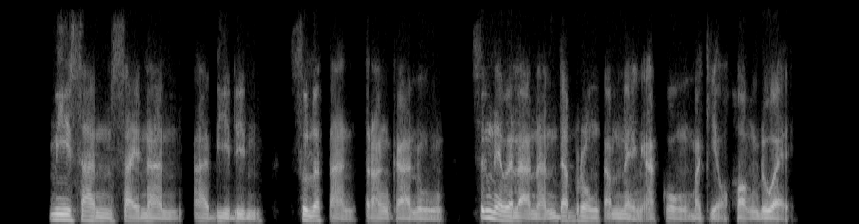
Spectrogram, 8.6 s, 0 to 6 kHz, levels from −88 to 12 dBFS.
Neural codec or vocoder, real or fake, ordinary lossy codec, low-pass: codec, 16 kHz, 8 kbps, FreqCodec, larger model; fake; Opus, 16 kbps; 5.4 kHz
